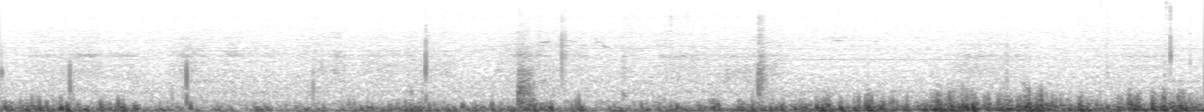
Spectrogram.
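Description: Uneven low rumbling noise on a handheld phone microphone outdoors, the kind made by wind and handling while walking, with a few faint ticks.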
